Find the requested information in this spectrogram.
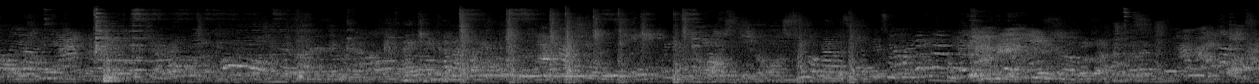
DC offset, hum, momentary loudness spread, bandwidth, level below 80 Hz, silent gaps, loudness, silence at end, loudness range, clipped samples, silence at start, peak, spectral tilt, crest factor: under 0.1%; none; 7 LU; 16 kHz; -68 dBFS; none; -34 LUFS; 0 s; 2 LU; under 0.1%; 0 s; -16 dBFS; -4 dB/octave; 18 dB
